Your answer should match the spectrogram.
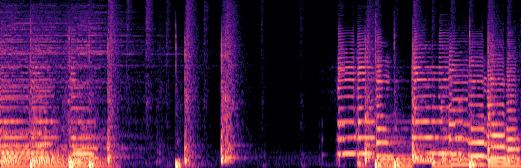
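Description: A live band plays an instrumental groove on drum kit, keyboard and electric guitar. About a second in, the band drops out into a break with a few scattered drum hits and a moment of near silence. It comes back in together after about four seconds.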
